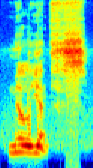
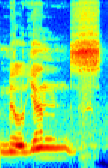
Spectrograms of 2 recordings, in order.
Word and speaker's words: millionths: a comma here okay be careful with the pronunciation here it's not millions but million notice there isn't s here okay millionths on this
